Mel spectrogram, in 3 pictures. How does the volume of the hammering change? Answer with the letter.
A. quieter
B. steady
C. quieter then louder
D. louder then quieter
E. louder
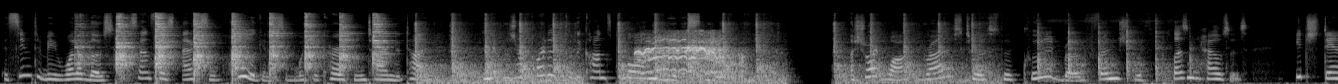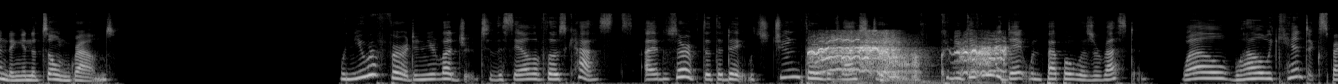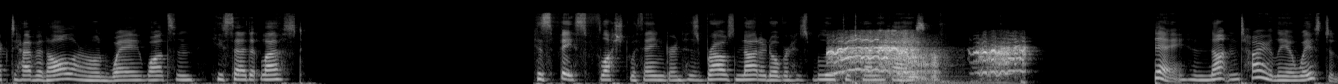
A.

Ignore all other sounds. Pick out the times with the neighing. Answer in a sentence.
You can hear the neighing from 6.3 to 7.7 s, from 21.4 to 23.4 s and from 35.0 to 37.0 s.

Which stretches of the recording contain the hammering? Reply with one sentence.
You can hear the hammering from 0.7 to 12.3 s.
